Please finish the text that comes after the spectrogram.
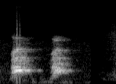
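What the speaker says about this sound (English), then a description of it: "Oh, that's our dog." A dog gives two quick, loud barks close by, with a brief faint sound trailing after and no talking.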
